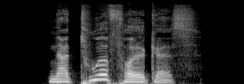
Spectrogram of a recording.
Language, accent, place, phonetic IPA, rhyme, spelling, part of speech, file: German, Germany, Berlin, [naˈtuːɐ̯ˌfɔlkəs], -uːɐ̯fɔlkəs, Naturvolkes, noun, De-Naturvolkes.ogg
- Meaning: genitive singular of Naturvolk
